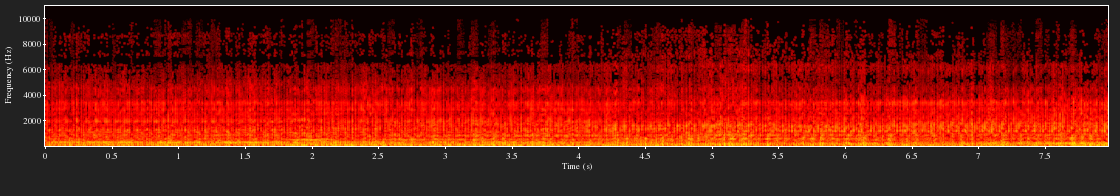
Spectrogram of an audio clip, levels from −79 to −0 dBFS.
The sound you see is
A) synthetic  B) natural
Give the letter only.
A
